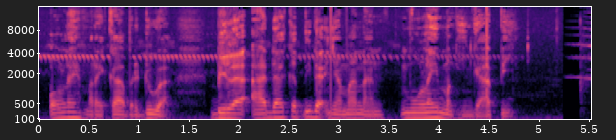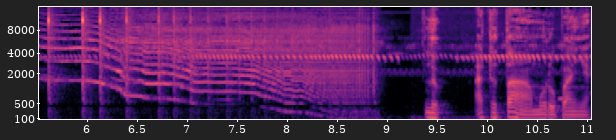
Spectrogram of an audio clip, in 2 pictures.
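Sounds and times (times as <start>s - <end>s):
speech: 0.1s - 4.8s, 9.4s - 11.0s
wooden door creaking open: 5.3s - 9.0s.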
